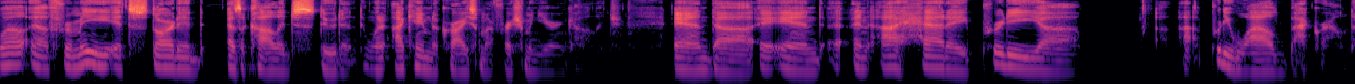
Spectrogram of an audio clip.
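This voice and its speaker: A man with a Texan accent speaks at a fairly slow pace and a medium pitch. His pitch variation is ordinary, while his loudness swings widely. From Texas, Houston area. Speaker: pastor. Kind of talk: interview conversation.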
